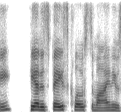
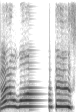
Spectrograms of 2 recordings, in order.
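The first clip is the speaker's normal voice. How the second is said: mock very high, drawn-out, tearful crying wail. Retelling a night of crying all the way home: imitating own past crying and screaming. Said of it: "screaming and crying".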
